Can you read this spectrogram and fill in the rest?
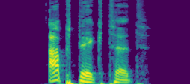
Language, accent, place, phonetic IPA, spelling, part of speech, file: German, Germany, Berlin, [ˈapˌdɛktət], abdecktet, verb, De-abdecktet.ogg
- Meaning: inflection of abdecken: 1. second-person plural dependent preterite 2. second-person plural dependent subjunctive II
